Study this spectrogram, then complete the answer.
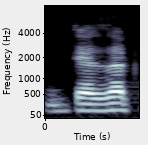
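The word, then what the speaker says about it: desert: ডিজার্ট যদি আপনি উচ্চারণ করেন এটা হচ্ছে মিষ্টান্য। আর যদি ডেজার্ট উচ্চারণ করেন এটা হচ্ছে মরুভূমি।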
